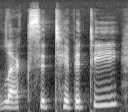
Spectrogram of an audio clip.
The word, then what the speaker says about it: Lexitivity: Lexi mixed with positivity. So Lexitivity, that's how you say it if you're curious.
